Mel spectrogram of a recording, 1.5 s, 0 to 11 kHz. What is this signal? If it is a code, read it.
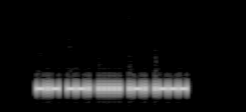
Morse code, heard as a keyed tone, about 74 wpm, 700 Hz. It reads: KG5RJ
